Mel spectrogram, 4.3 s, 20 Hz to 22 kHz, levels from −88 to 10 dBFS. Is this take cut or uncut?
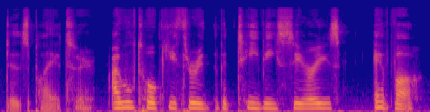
cut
